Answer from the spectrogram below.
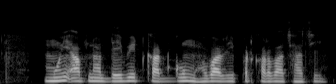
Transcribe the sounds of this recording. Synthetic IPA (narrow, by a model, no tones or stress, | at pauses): mũij̃əpnaɖebiʈkaɾʈɡumɦobaːipəʈkʌɾbat͡ʃʰaɦt͡ʃʰi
